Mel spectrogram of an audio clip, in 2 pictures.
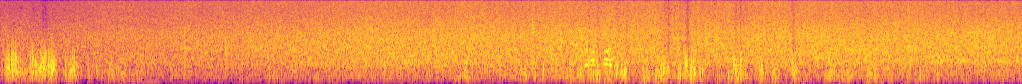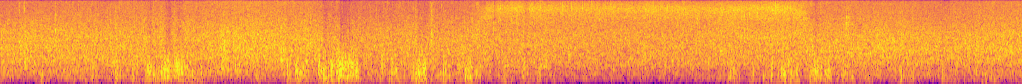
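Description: Heavy wind-driven rainstorm: rain lashing the thatched roof and bamboo slat floor of an open hut as a loud, steady hiss, with wind buffeting the microphone.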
